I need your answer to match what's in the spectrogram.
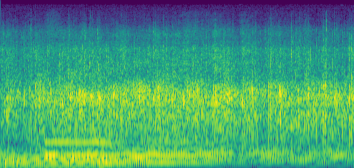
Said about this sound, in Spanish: Démosles otro aplauso de bienvenida.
